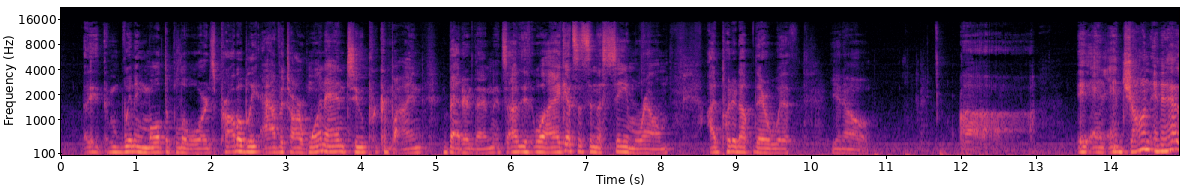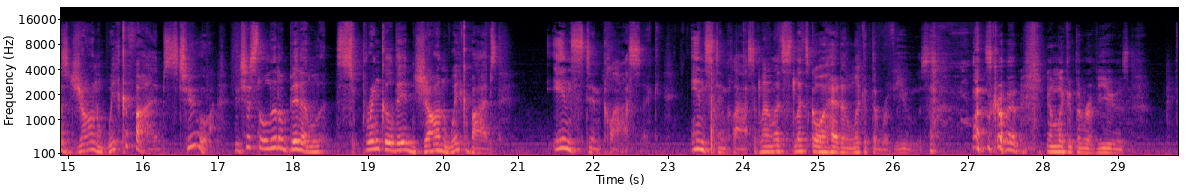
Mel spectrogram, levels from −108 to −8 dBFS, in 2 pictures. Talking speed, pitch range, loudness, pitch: 145 wpm, 115-150 Hz, -39 LUFS, 130 Hz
